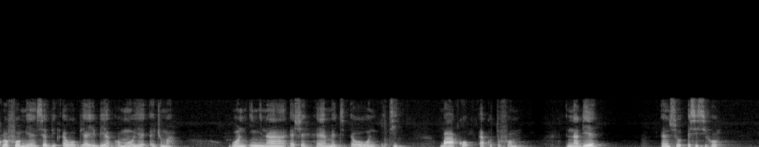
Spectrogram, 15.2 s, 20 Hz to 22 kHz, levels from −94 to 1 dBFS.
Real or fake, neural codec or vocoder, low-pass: real; none; 7.2 kHz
